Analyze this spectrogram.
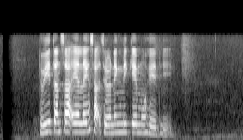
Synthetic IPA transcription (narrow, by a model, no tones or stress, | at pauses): d̪̥ṳwit̪ansahelɪŋsaʔd̥ʒ̥ɾonɪŋmikemoɦed̪i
